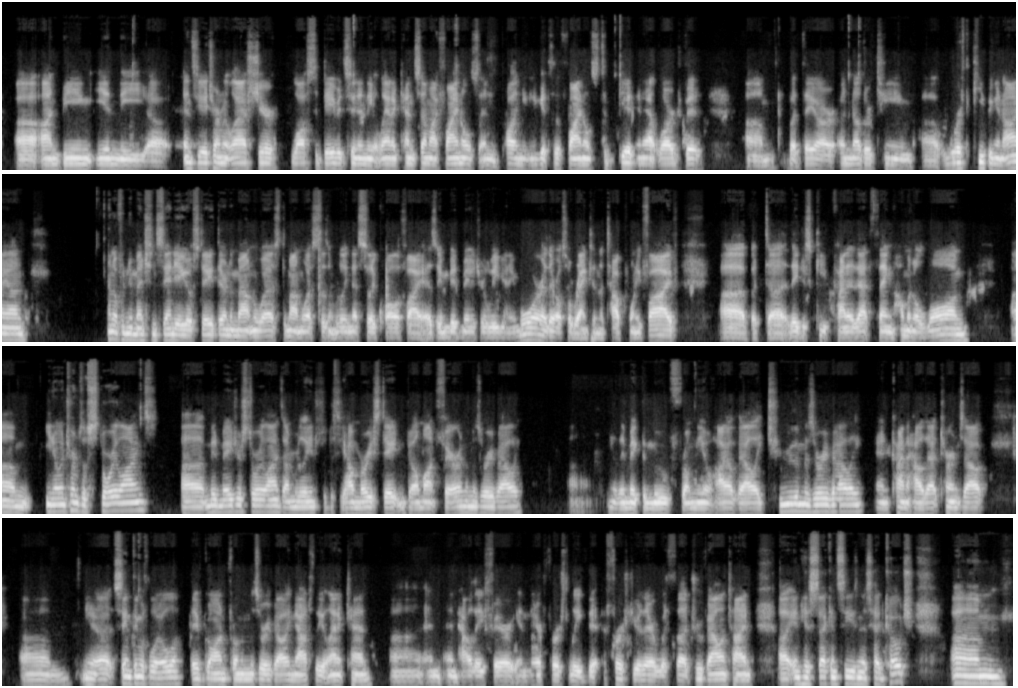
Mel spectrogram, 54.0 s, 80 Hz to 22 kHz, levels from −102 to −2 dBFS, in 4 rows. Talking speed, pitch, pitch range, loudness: 200 wpm, 100 Hz, 95-110 Hz, -18 LUFS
